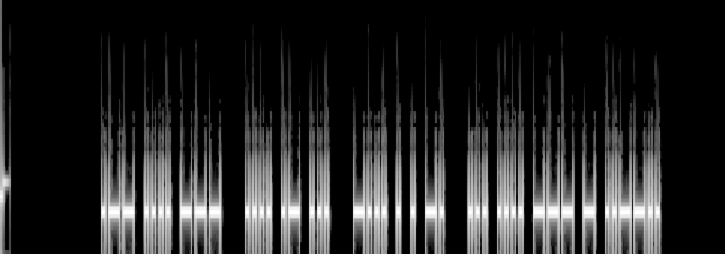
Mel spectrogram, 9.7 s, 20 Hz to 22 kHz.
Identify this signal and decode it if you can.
Morse code, heard as a keyed tone, about 25 wpm, 700 Hz. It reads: WHO HAS BEEN SHOT?
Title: Sentences from Top 1100 Words 25wpm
